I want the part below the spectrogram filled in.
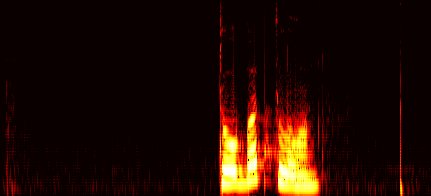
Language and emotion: Russian, neutral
